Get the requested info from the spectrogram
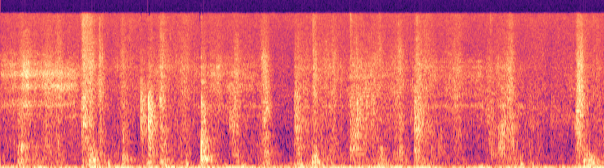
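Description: Footsteps crunching over loose rock rubble on a mine floor: a string of short, irregular crunches and clicks.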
